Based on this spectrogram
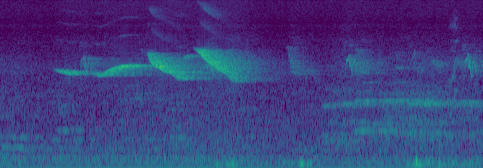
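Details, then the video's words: Loud, slurred, rising-and-falling whistles from a tui over a steady hiss of background noise, with a few fainter whistled notes trailing off and occasional low knocks. "tui tui de luxo"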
